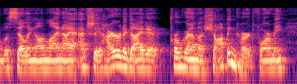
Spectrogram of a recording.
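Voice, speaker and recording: A woman talks at a moderate pace in a very deep, low pitch with fairly even intonation. There is audible room echo. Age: 60s. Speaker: author and personal development coach. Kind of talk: interview.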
